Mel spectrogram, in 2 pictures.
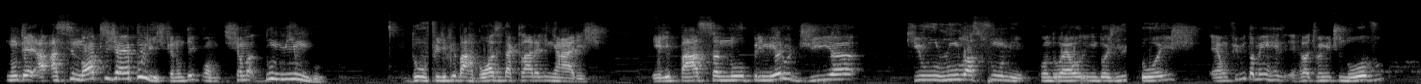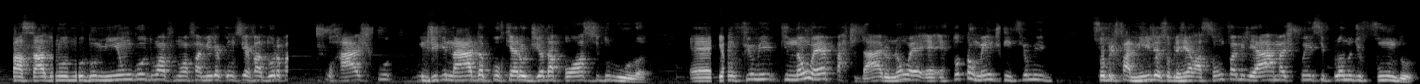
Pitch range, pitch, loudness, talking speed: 175-210 Hz, 195 Hz, -22 LUFS, 190 wpm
